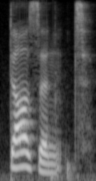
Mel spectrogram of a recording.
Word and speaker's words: doesn't: it to she doesn't does and it's a Zed sound she doesn't normally stream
